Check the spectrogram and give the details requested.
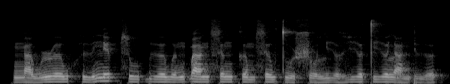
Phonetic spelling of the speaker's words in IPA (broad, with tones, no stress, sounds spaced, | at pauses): ŋ a˨˩˨ w ɹ ə˧ w h ɨ˨˩˦ n e˦˥ p̚ s u˧ ɓ ɨ˧ ə̯ w ə˧˥ ŋ ɓ a˧ ŋ s ə˧ ŋ k ə˧ m s ə˧ w t̪ u˨˩ ʂ o˨˩ l i˨˩ ə̯ ɣ i˧ ə̯ t̪ i˧ ə̯ l a˨˩ n ɗ ɨ˨˩˨ ə̯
